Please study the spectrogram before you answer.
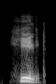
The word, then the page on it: heat: American English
